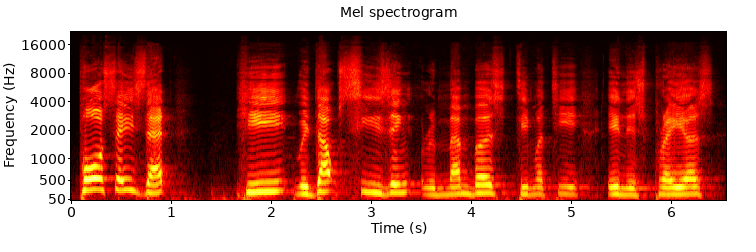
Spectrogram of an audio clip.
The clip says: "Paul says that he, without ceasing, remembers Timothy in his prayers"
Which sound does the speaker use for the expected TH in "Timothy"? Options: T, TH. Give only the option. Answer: T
